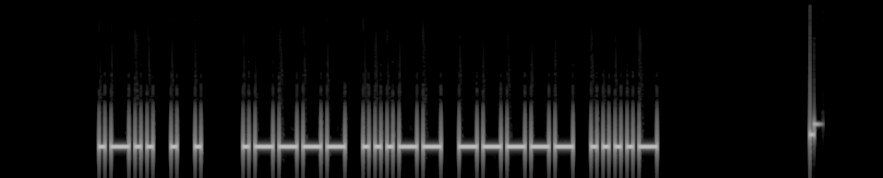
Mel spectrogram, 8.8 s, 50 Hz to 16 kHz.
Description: Morse code, heard as a keyed tone, about 20 wpm, 700 Hz. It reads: LEE 1304
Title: CWT Exchange 20wpm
